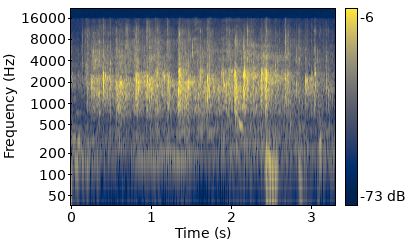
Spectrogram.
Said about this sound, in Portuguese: Salve de palmas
